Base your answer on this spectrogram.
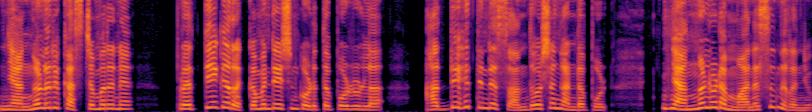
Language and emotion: Malayalam, happy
